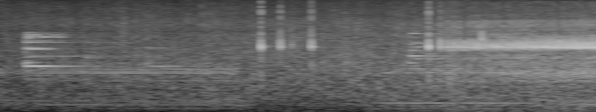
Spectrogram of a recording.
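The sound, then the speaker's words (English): A fishing boat engine chugging through the ocean drones steadily with a low mechanical hum and rushing noise, a few sharp clicks partway through, the sound holding at a constant moderate level with no one talking. “Well, if you hear that sound, speaking of liquid, that's our fishing boat chugging through the uh, through right. the ocean, and that means it's time for the catch of the week.”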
